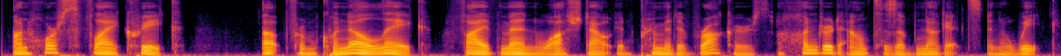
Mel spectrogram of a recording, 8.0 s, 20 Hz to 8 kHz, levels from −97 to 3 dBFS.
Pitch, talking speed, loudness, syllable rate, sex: 100 Hz, 175 wpm, -19 LUFS, 4.6 syllables/s, male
